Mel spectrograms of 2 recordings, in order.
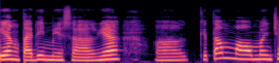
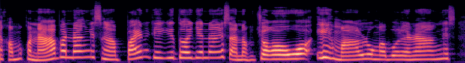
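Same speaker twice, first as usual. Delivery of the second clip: put-on high, scolding parent telling a boy off; 6 semitones higher than usual. Shown as a demonstration. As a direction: scold him for crying, pitched up. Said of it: "Ini mencontohkan ya". (orang tua yang memarahi anak karena menangis, nada tinggi)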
